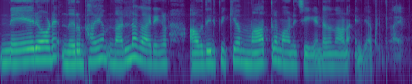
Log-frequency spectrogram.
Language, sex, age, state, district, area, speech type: Malayalam, female, 30-45, Kerala, Kottayam, rural, spontaneous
